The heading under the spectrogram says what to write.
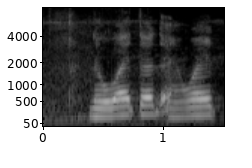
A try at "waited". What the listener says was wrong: Ya, waited and waited. Tidak pernah dibaca e, ya.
